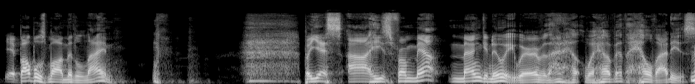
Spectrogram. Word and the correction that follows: Mount Maunganui: You got to say it like it, Kiwi. Mount Maunganui.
